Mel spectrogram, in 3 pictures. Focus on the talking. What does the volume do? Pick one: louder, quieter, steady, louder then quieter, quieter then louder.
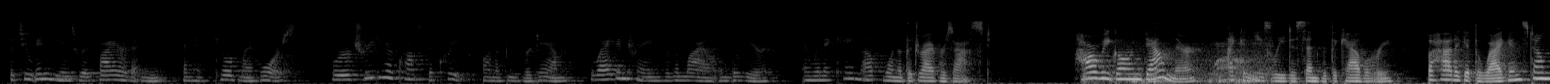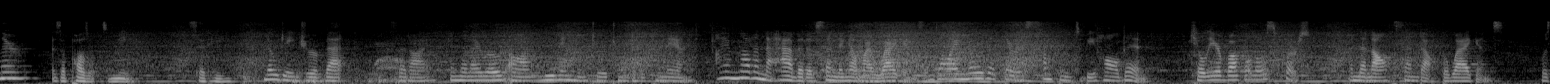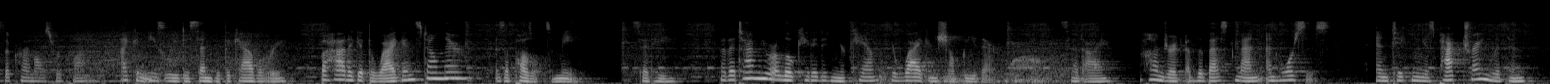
louder.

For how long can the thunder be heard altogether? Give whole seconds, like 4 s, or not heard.
6 s.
